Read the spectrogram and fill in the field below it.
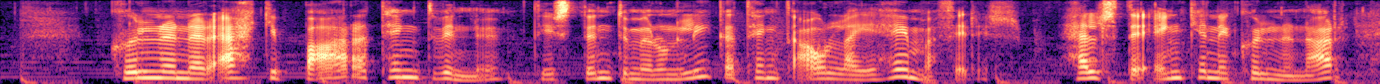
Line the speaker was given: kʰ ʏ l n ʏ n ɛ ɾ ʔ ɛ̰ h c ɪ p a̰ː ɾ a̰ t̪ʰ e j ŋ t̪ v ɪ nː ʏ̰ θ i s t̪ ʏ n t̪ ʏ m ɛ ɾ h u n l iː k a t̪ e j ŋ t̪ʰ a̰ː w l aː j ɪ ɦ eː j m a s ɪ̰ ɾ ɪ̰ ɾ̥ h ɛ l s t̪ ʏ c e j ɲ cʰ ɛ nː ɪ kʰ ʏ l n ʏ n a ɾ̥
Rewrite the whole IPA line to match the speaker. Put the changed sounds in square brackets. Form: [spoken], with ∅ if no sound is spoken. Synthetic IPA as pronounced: kʰ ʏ l n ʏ n ɛ ɾ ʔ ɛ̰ h c ɪ p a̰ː ɾ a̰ t̪ʰ e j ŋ t̪ v ɪ nː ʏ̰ θ i s t̪ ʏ n t̪ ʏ m ɛ ɾ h u n l iː k a [t̪ʰ] e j ŋ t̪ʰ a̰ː w l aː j ɪ ɦ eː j m a [f] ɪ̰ ɾ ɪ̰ ɾ̥ h ɛ l s t̪ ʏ [ʔ] e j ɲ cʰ ɛ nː ɪ kʰ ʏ l n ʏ n a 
